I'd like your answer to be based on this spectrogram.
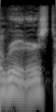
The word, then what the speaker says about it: Reuters: So one of the first articles to news agencies to break that was Reuters, mm-hmm. or Reuters, depending upon how you pronounce it.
